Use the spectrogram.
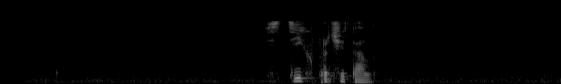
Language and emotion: Russian, neutral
